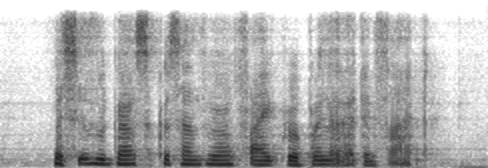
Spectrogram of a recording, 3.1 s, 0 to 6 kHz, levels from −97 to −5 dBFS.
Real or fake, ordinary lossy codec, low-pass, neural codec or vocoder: fake; none; 5.4 kHz; codec, 24 kHz, 1 kbps, SNAC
